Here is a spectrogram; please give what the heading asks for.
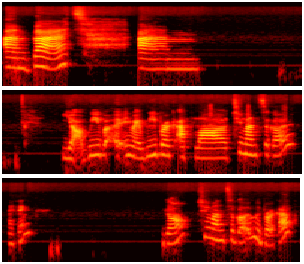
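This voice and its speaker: A young South African woman, an online English tutor, chats casually with a student over a video call in a one-to-one lesson. Her medium-pitched voice is bright and forceful, her pace slow with long pauses, and she laughs often, filling her speech with ums and likes. The audio is lo-fi.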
